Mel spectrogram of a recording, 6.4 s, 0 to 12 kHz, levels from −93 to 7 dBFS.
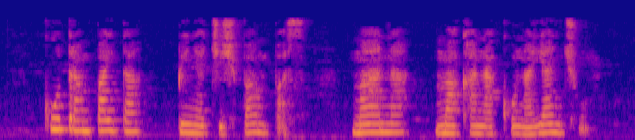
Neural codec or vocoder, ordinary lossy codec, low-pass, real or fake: none; MP3, 32 kbps; 7.2 kHz; real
